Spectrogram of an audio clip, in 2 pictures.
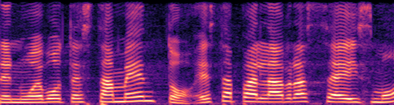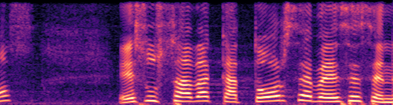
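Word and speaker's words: σεισμός: Entonces, la palabra, hermanos, temblor en el Apocalipsis se traduce como, viene de una palabra griega que se escribe y se pronuncia seismos, ¿verdad?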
